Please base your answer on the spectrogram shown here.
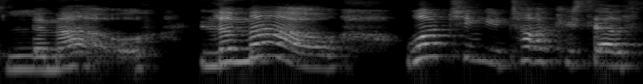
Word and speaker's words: LMAO: I do have my favourite comment, and this is from the fabulous Flea Market Gold, who said, LMAO, which I always pronounce as Lamau.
